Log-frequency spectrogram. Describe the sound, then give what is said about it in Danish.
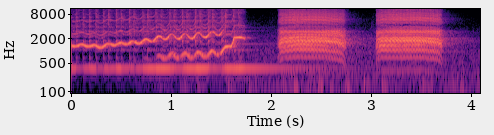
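A crow caws twice in loud, harsh, raspy bursts separated by a short gap. Before the caws comes a wavering, warbling tone over a steady low hum. “Har I gættet, hvad det er? Det er lyden af en krage.”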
